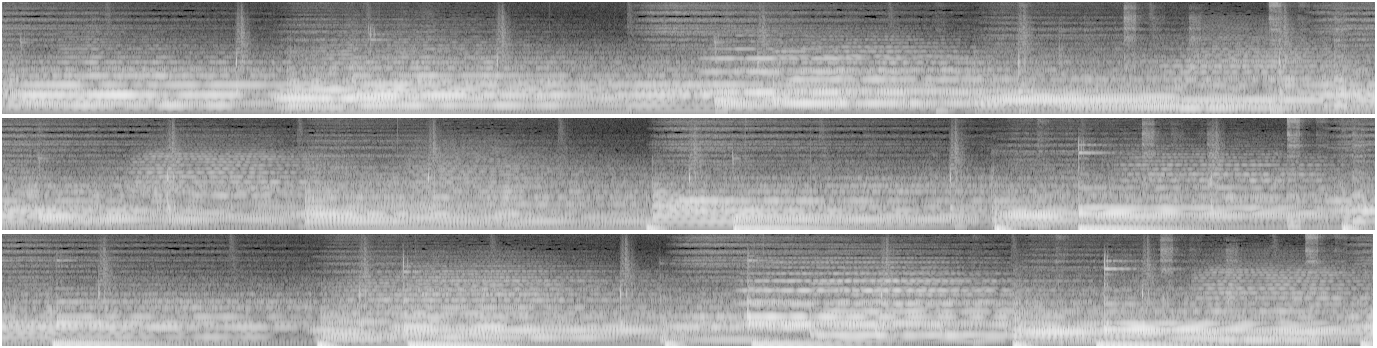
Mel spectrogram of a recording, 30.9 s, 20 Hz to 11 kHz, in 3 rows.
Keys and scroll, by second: 11.9 3, 24.7 4, 27.0 5.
